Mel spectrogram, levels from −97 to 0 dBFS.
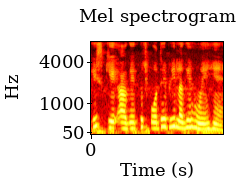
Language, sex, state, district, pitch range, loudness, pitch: Hindi, female, Haryana, Jhajjar, 190-240 Hz, -14 LUFS, 205 Hz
